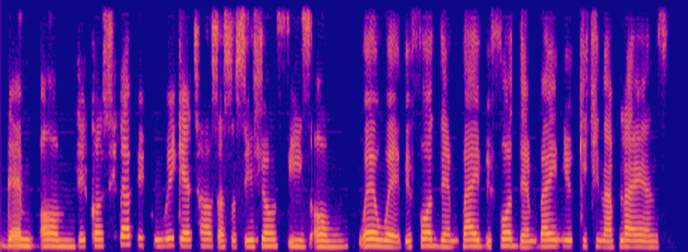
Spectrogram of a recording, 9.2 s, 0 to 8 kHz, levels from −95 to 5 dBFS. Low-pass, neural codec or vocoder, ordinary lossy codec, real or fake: none; codec, 16 kHz, 8 kbps, FunCodec, trained on LibriTTS, 25 frames a second; none; fake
